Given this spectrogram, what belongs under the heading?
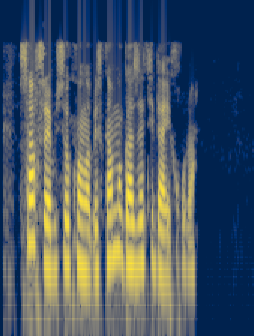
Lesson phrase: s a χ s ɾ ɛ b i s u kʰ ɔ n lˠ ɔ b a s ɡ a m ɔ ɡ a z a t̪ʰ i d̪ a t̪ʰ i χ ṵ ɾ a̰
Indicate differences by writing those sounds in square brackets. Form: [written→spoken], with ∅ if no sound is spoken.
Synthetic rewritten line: s a χ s ɾ ɛ b i s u kʰ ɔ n lˠ ɔ b [a→i] s ɡ a m ɔ ɡ a z [a→ɛ] t̪ʰ i d̪ a [t̪ʰ→∅] i χ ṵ ɾ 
